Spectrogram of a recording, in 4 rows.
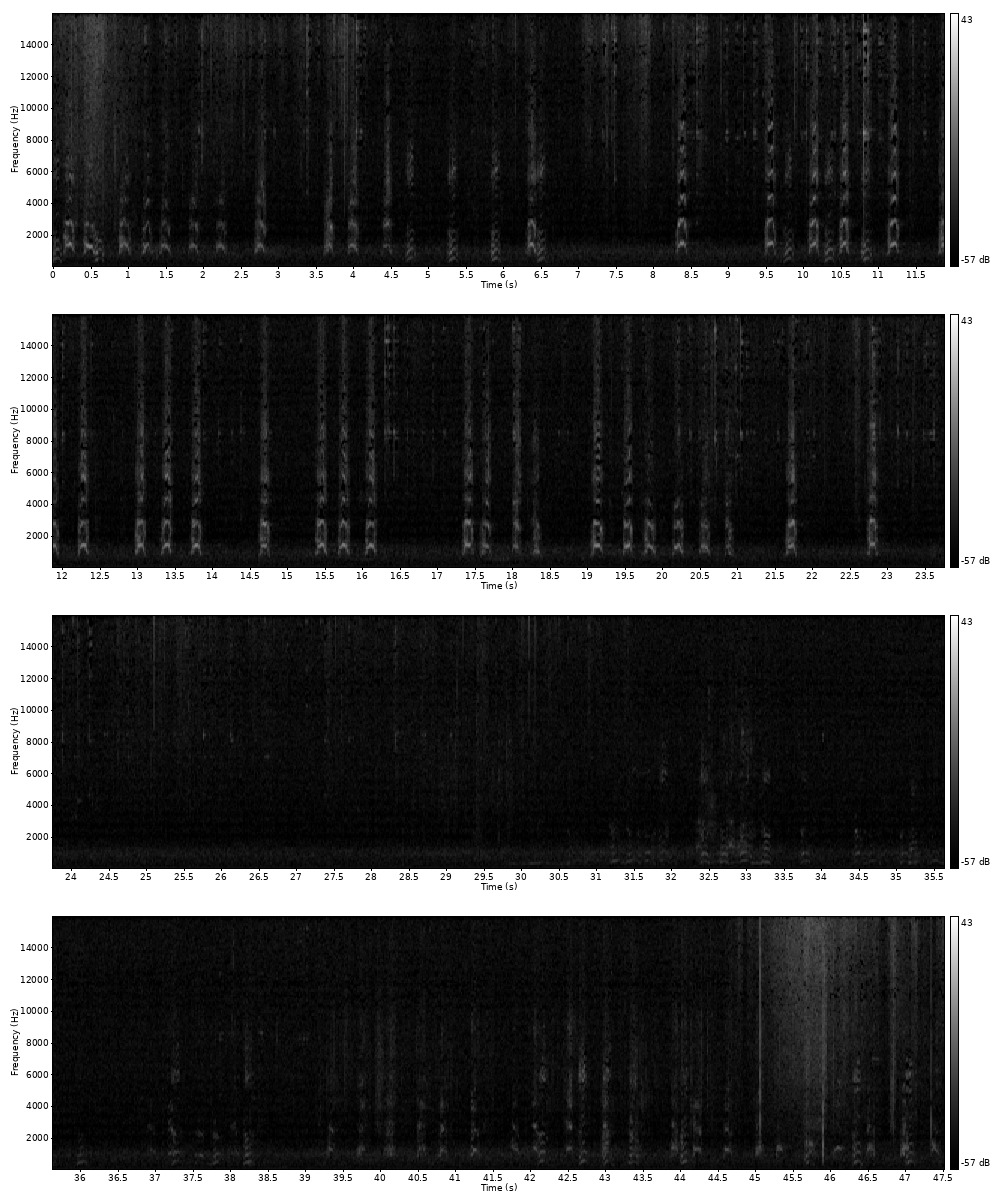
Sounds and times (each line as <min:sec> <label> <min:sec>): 0:00.0 dogs barking 0:03.0
0:03.6 dogs barking 0:06.6
0:09.5 dogs barking 0:12.4
0:19.0 dogs barking 0:21.9
0:31.2 dogs barking 0:36.2
0:36.9 dogs barking 0:38.4
0:39.3 dogs barking 0:47.5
